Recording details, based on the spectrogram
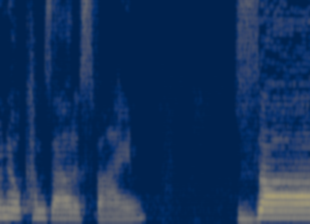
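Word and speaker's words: dza: And this seed syllable is D-Z-A, pronounced za.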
